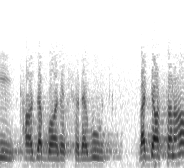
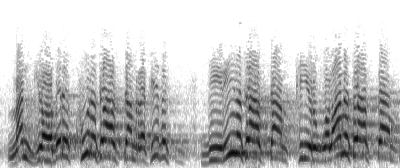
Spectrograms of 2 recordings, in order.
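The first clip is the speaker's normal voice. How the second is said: pleading wail; 10 semitones higher, 5 dB louder than usual. Retold or imitated. Jabir pleads at the grave.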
